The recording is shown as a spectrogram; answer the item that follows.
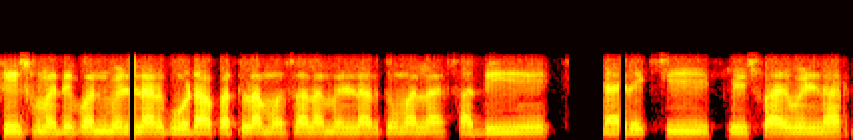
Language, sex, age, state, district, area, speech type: Marathi, male, 30-45, Maharashtra, Amravati, rural, conversation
